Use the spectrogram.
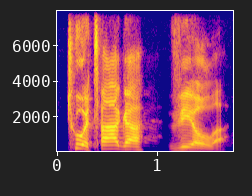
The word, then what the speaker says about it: Tua Tagovailoa: Once again, Tua Tagovailoa. I pronounced his name right.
